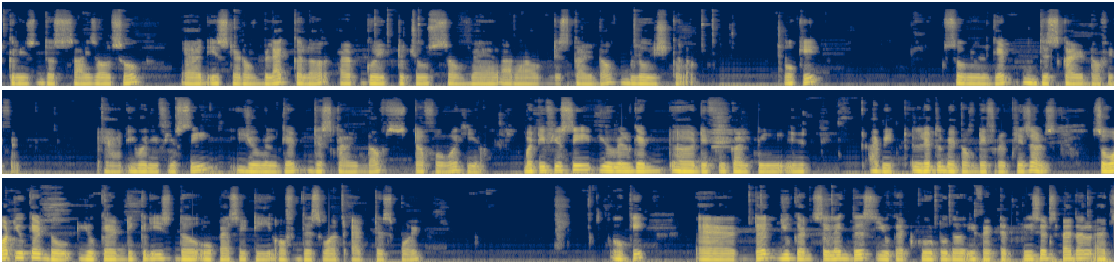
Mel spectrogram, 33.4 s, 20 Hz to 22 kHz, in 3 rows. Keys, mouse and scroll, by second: 1.5-2.2 scroll down 1, 2.2-7.0 drag, 7.3 space, 10.8 space, 11.3 scroll up 1, 12.1 click, 13.2 space, 15.4 space, 19.5 space, 21.2 scroll down 1, 23.2-25.9 drag, 25.9 space, 28.3 space, 28.6 scroll up 1, 29.7 click, 31.9 ctrl+a, 32.2-33.3 typing.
